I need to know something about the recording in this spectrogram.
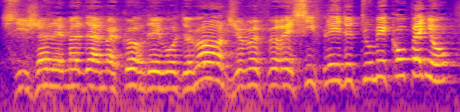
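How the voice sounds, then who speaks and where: A man's voice: high voice, moderate pace, sharp tone. A man playing a stubborn, formal notary in a French verse stage comedy, officious and declamatory. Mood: affronted. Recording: echoey, noisy vintage theatre recording.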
